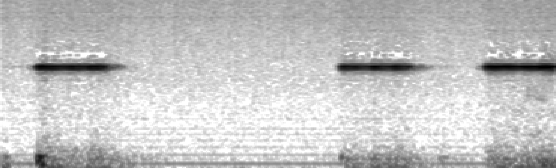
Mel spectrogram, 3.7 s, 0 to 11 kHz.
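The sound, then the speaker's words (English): A building fire alarm blares in loud, sustained electronic tones around 8 o'clock in the morning, sounding three times with pauses of quiet in between, harsh and piercing with no one talking. “the fire alarm just seriously started going off about 30”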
